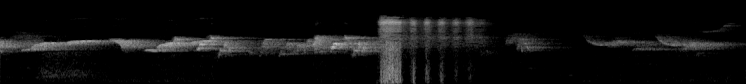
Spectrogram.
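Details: Forest-caught red-whiskered bulbul in competitive song, delivering continuous rapid warbling phrases that step up and down, broken midway by a harsh rattling burst of rapid pulses before the melodious notes resume.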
